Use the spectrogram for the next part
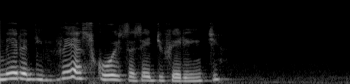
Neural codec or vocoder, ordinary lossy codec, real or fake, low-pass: codec, 16 kHz, 2 kbps, FunCodec, trained on Chinese and English, 25 frames a second; none; fake; 7.2 kHz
